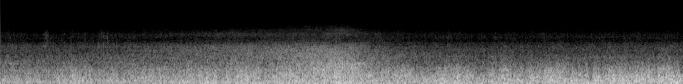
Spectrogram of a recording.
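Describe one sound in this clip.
Wind rumbles loudly and steadily across a microphone.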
